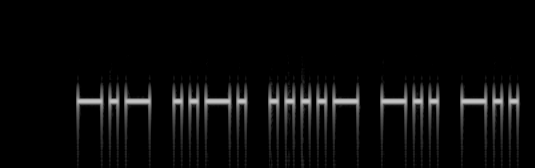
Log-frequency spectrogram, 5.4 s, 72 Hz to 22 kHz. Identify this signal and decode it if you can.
Morse code, heard as a keyed tone, about 15 wpm, 700 Hz. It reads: KF4DD
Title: USA Call Signs - 5 Characters - Repeated 3x - 15wpm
